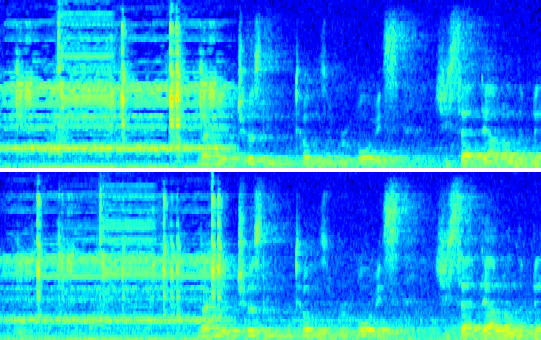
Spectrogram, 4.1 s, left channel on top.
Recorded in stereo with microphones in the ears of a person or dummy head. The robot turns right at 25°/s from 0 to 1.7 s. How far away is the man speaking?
About 2.5 m.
